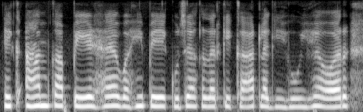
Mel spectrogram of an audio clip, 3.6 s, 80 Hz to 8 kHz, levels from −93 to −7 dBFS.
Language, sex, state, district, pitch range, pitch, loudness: Hindi, female, Jharkhand, Garhwa, 230-245 Hz, 235 Hz, -14 LUFS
